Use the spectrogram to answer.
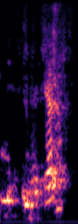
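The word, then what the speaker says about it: Niffenegger: that is the time traveler's wife by audrey niffen again that's how you say it and um that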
